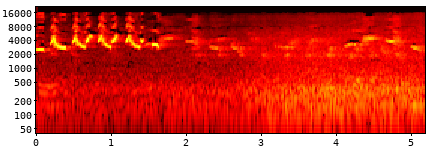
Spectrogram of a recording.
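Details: Kacer, or Oriental magpie-robin, a vigorous singer with tail spread, showing its learned repertoire: a loud series of about five quick, ringing whistled notes, then softer scattered high phrases over rising background hum.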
